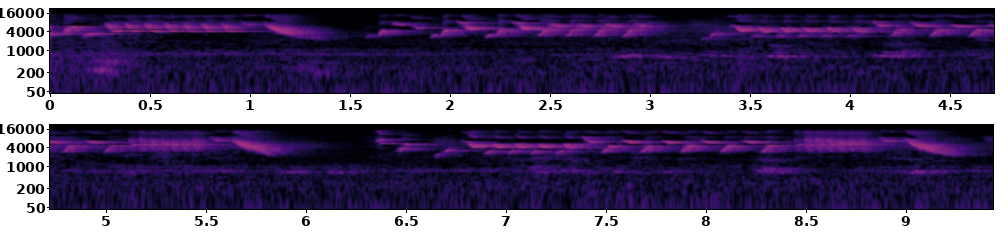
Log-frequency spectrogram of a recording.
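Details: Year-old caged European goldfinch singing in three bursts separated by brief pauses, each a quick run of high liquid twitters, buzzy trills and descending slurred notes.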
